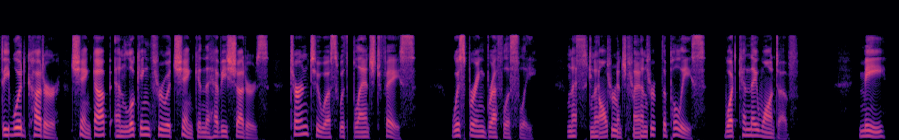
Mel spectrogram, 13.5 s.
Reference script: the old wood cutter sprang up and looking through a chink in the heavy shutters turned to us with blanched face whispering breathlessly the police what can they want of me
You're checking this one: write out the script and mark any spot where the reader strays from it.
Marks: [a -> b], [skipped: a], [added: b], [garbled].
the [skipped: old] wood cutter [sprang -> chink] up and looking through a chink in the heavy shutters turned to us with blanched face whispering breathlessly [garbled] the police what can they want of me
